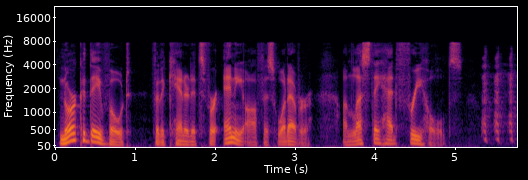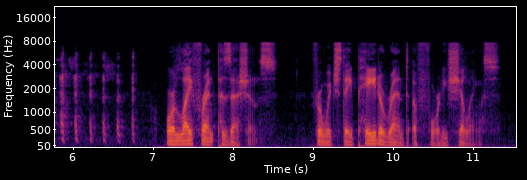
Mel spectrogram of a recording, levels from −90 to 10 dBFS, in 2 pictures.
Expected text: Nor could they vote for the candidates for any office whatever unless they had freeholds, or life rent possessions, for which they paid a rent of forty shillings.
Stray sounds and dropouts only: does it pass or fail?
fail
